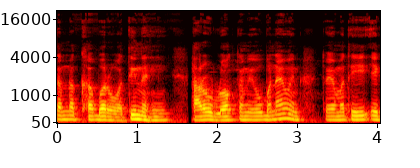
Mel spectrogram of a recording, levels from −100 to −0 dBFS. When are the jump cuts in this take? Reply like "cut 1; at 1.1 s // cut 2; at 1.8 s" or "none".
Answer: cut 1; at 1.6 s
